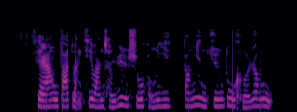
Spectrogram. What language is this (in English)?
Chinese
